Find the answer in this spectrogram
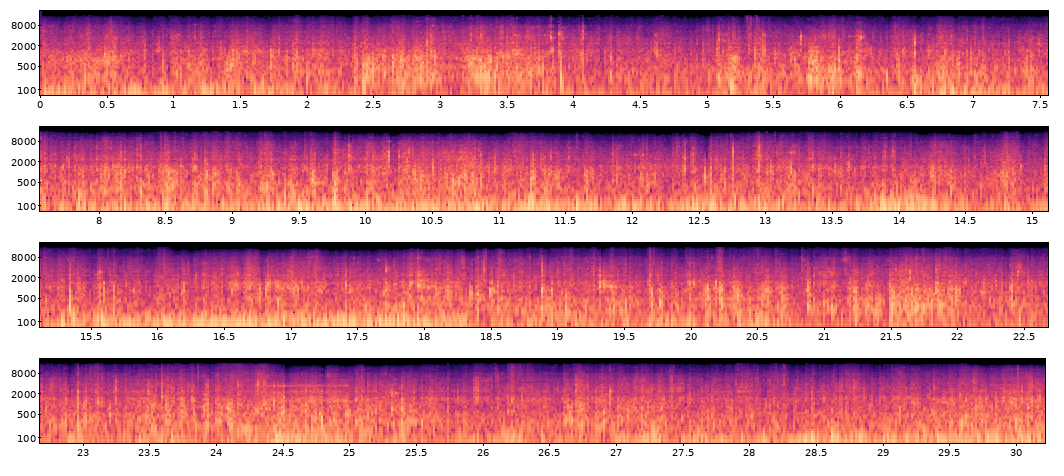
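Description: Mountain bike rolling down a loose rocky trail: a steady clatter of many small irregular knocks as the tyres go over stones and the bike rattles, over a constant low rumble.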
